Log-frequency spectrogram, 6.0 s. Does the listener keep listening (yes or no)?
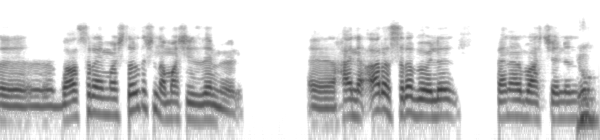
yes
